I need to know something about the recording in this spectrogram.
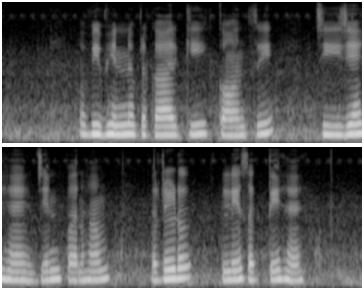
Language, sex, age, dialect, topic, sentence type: Hindi, female, 18-24, Awadhi Bundeli, banking, question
